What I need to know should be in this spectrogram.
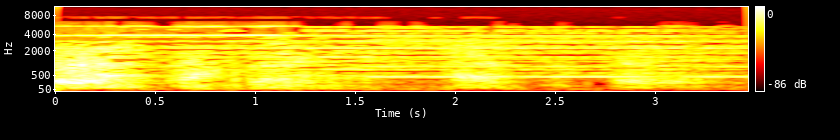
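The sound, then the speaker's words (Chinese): Several hungry lions in a lions' den snarl and roar in rough, overlapping bursts, fairly loud, tearing apart people thrown into the pit, with a faint sustained tone running underneath in the second half. “那群被扔下狮子坑的人还没落到坑底，就被饥饿的狮子给撕碎了。”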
